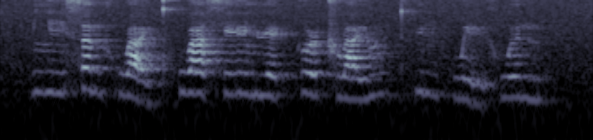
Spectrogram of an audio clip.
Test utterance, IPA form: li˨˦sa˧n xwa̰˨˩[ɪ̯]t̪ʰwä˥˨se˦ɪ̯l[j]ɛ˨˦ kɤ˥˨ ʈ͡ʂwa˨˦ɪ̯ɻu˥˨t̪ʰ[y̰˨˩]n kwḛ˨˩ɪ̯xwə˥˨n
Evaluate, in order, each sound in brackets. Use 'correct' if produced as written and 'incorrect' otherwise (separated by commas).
correct, incorrect, incorrect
